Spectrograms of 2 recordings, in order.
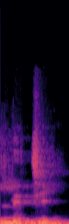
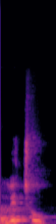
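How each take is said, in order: First: The word ends with an 'ee' vowel. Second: The word ends with an 'oo' vowel. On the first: This is the English way of saying it. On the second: This is how it is said in Bengali.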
